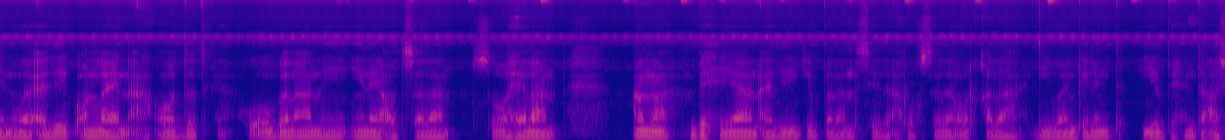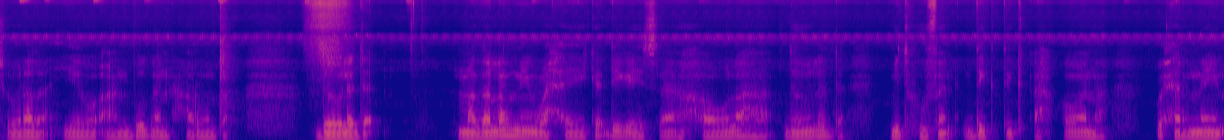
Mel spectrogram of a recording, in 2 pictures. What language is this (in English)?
Somali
